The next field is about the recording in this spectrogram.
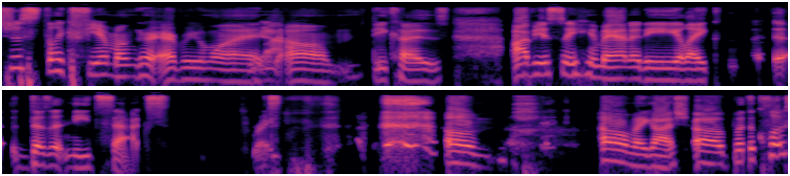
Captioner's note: laughs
